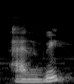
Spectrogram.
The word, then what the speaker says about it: ennui: It's a French word, ennui, life weariness, Ennui, pronounced ennui, life weariness.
